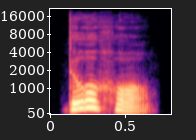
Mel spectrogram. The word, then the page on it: 同胞: female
